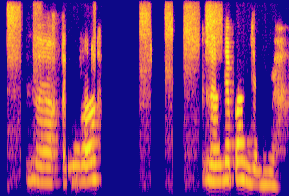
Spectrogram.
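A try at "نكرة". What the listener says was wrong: Bukan, nakirah nggak panjang, Ibu. Nakirahnya biasa. nakirah ya.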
